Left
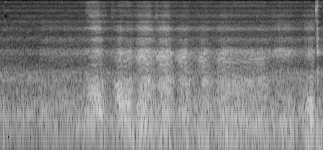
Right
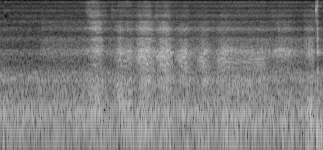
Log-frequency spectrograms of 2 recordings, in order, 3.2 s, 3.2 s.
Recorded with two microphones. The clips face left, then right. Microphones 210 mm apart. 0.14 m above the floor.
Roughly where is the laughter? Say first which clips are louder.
Left 2 dB; left.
